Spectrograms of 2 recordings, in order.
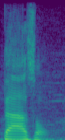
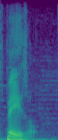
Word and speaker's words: Basil: I thought because it was a person's name, you pronounce it Basil. And I've oh and and I didn't actually always think that. Someone shared that with me. I'm like, okay, that makes sense. Nope, it's Basil. It's Basil Hayden.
